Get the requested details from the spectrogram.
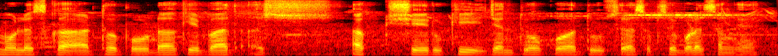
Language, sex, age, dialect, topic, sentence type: Hindi, male, 56-60, Awadhi Bundeli, agriculture, statement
